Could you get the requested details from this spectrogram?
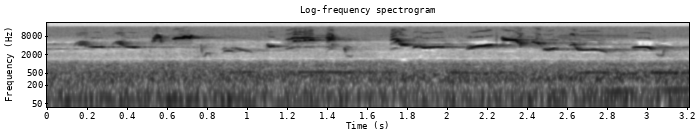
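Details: Male Eurasian blackcap singing in a garden in Weener, East Frisia, in Germany's far northwest, May 2022: a rapid run of varied high chirps, whistles and short trills. A steady low hum sits underneath.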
